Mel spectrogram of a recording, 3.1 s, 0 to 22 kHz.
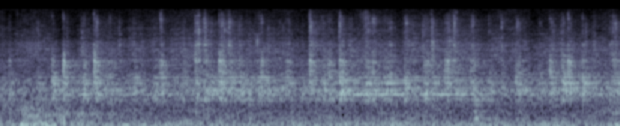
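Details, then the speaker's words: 2014 Toyota Prius rear wheel hub turned by hand gives a gritty scraping rumble with repeating rough pulses; worn, noisy, rusty bearing, found during a brake inspection for a rear grinding complaint. "extra noisy bearing over here as far as crap getting in the back there"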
